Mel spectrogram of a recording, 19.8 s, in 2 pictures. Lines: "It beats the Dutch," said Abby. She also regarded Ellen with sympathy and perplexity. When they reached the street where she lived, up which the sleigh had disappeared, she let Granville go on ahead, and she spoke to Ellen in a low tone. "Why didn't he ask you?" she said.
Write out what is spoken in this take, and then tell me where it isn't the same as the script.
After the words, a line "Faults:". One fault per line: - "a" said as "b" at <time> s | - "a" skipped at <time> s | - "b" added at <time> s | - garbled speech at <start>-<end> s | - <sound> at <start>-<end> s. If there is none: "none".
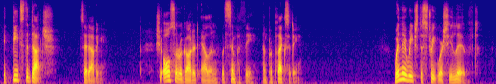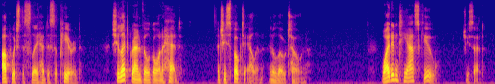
"It beats the Dutch," said Abby. She also regarded Ellen with sympathy and perplexity. When they reached the street where she lived, up which the sleigh had disappeared, she let Granville go on ahead, and she spoke to Ellen in a low tone. "Why didn't he ask you?" she said.
Faults:
none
